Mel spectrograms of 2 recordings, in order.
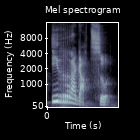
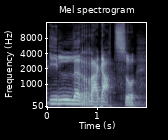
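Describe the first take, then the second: First: The article's L turns into an R sound. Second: The article is said with an L sound. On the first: The speaker calls it right. "non c'è proprio più la L" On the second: The speaker calls it wrong. "Non è"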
